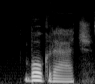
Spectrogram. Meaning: cauldron (large suspended metal pot for cooking over an open fire)
- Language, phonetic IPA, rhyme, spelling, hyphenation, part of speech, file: Hungarian, [ˈboɡraːt͡ʃ], -aːt͡ʃ, bogrács, bog‧rács, noun, Hu-bogrács.ogg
